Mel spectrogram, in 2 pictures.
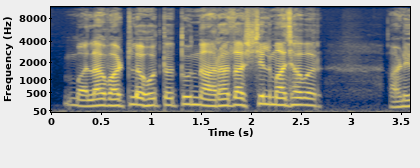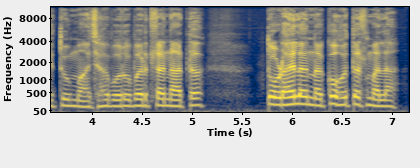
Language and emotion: Marathi, fearful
